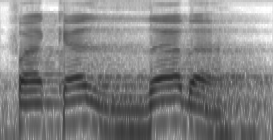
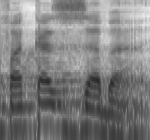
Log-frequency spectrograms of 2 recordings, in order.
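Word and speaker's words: فَكَذَّبَ: Kemudian fakadzdzaba fakadza, jangan lupa makhraj huruf dzal, ujung lidah menempel dinya, bukan fakazzaba, jangan dibaca fakazzaba.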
